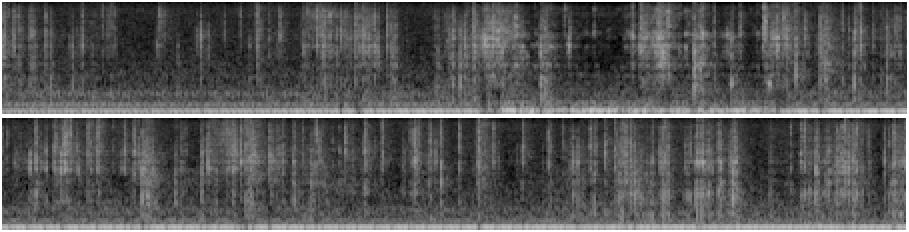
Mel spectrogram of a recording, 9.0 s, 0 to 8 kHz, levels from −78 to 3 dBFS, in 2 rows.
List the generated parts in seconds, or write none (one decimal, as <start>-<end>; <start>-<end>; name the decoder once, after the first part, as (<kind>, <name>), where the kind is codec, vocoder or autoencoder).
2.4-3.9 (vocoder, HiFi-GAN)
